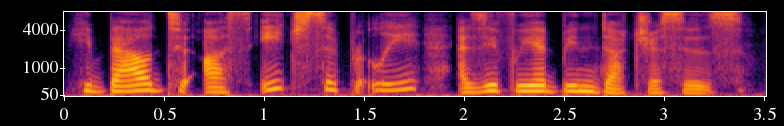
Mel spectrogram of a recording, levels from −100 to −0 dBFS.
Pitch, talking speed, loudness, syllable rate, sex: 190 Hz, 205 wpm, -20 LUFS, 6.2 syllables/s, female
